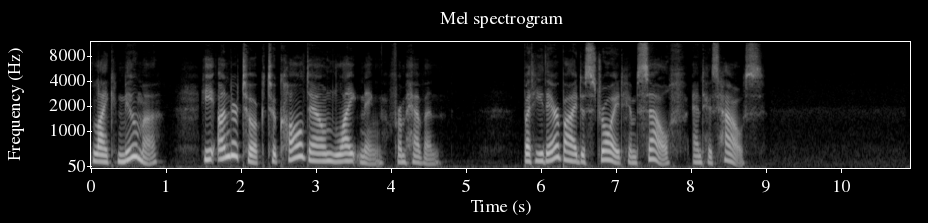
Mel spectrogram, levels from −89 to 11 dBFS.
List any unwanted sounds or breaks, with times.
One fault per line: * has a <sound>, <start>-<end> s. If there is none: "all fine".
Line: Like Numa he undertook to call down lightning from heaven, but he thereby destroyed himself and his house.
all fine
